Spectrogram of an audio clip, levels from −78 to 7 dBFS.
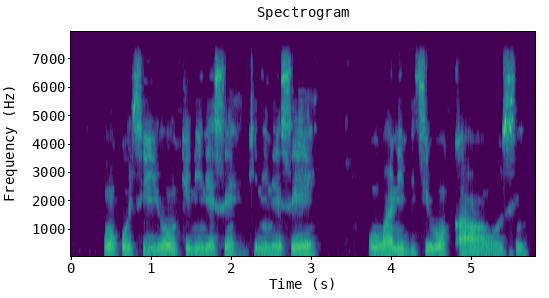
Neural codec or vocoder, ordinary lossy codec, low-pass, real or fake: vocoder, 22.05 kHz, 80 mel bands, HiFi-GAN; none; 7.2 kHz; fake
